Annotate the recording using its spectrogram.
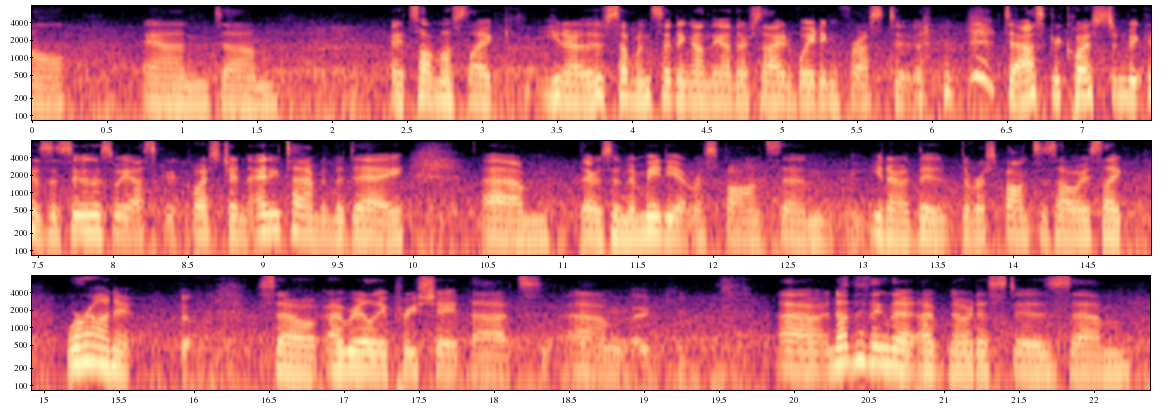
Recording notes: Recorded at Money 20/20 in October 2022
